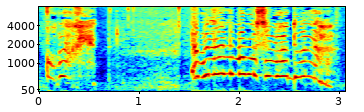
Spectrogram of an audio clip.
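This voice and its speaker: A woman's voice: very high-pitched, moderate pace, pushed and bright. An actress playing a domineering, money-minded mother who scolds and insists in a Filipino radio drama. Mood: defensive, insistent. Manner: scolding, insistent, sharply emphatic. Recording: noisy radio drama recording.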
